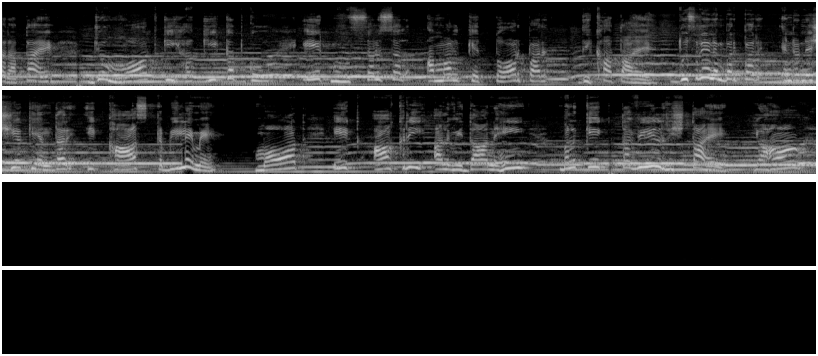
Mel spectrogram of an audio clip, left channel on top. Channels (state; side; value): silent; right; 65 dB below the other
